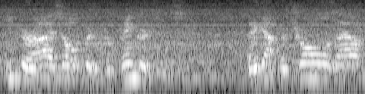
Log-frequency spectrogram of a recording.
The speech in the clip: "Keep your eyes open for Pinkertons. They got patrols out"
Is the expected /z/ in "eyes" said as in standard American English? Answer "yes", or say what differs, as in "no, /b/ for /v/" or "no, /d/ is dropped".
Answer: yes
